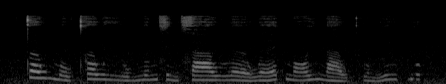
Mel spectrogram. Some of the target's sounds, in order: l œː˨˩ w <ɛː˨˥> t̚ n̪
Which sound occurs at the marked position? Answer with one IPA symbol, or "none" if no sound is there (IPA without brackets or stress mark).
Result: ɛː˨˥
